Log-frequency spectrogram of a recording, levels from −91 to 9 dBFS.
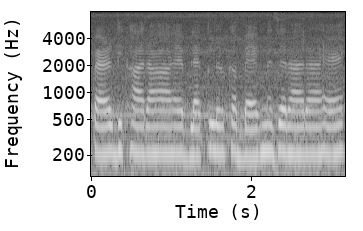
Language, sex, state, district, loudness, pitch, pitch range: Hindi, male, Chhattisgarh, Raipur, -13 LUFS, 210 Hz, 205-215 Hz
